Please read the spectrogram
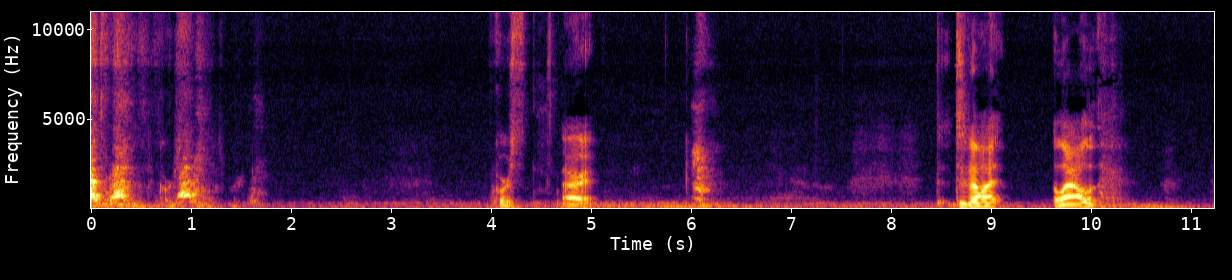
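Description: A dog barks in short, sharp bursts, a few at the start, then scattered single and paired barks, over a steady low background hum.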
